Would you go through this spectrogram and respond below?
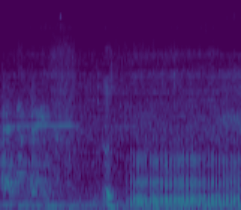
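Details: Female Shiba Inu, tired and wanting to snuggle, growls in anger when squeezed. After a brief spoken remark comes a low, rough, pulsing rumble that continues steadily through the second half.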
